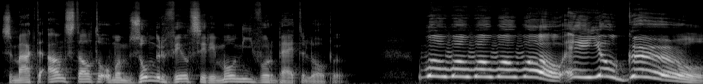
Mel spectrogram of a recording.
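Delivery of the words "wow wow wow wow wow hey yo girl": very high, loud, stretched-out exclaiming. A father, busy cooking, calls out to his daughter as she comes in, exclaiming. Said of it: "riep haar kokkerellende vader uit".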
